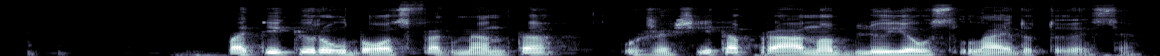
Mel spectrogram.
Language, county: Lithuanian, Šiauliai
